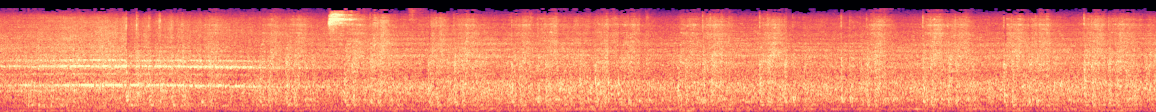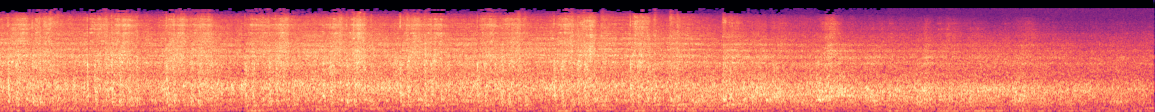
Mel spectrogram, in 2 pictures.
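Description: Electric-hauled container freight train passing through, with a steady rush of wheels on rail and frequent clicks as the wagons cross rail joints. A steady high tone sounds for the first few seconds as the locomotive comes by.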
